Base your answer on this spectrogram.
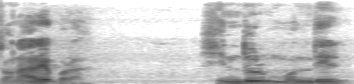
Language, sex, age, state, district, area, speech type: Assamese, male, 60+, Assam, Kamrup Metropolitan, urban, spontaneous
